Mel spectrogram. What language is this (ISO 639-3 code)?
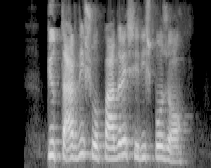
ita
